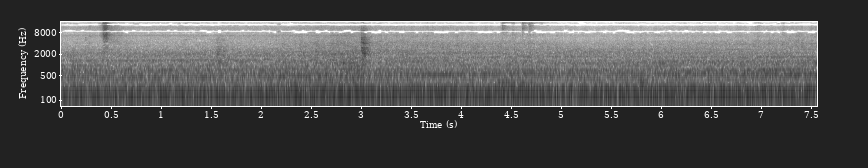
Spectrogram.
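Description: Diesel switcher locomotives running at low throttle as the coupled consist rolls slowly past, a steady low engine rumble. A brief sharp click about three seconds in.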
